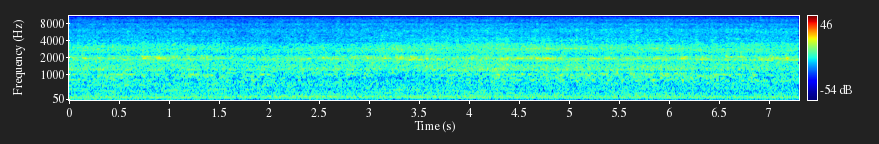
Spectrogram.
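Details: 2004 Freightliner Columbia diesel truck after starter solenoid repair, started with starting fluid while water still cold: deep, even diesel idle with steady low rumble, no knocks or misses; sounds good, normal idle.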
